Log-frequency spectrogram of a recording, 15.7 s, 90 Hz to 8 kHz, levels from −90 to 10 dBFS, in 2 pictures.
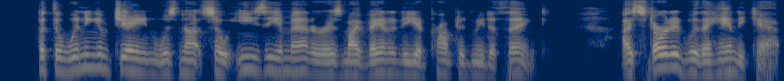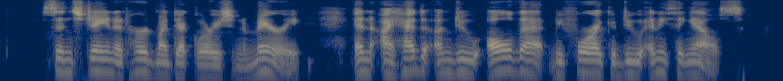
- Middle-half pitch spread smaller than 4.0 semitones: Yes, average, 2.9 semitones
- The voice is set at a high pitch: No, medium, 145 Hz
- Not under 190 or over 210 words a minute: No, average, 170 wpm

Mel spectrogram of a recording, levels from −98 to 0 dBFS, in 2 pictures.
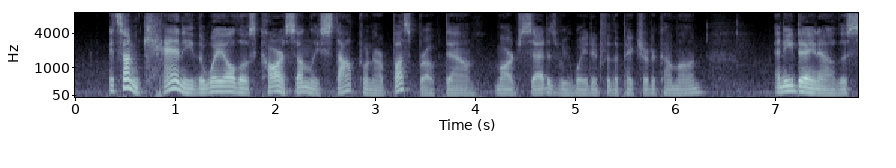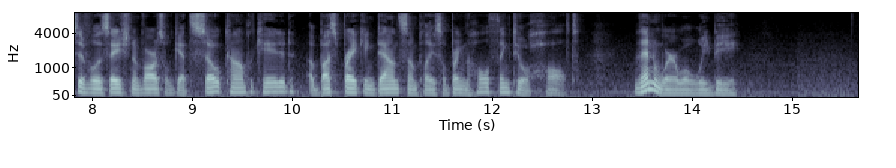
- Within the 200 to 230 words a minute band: Yes, fast, 205 wpm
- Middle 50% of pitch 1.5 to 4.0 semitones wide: No, average, 4.7 semitones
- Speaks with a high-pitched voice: No, low, 105 Hz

